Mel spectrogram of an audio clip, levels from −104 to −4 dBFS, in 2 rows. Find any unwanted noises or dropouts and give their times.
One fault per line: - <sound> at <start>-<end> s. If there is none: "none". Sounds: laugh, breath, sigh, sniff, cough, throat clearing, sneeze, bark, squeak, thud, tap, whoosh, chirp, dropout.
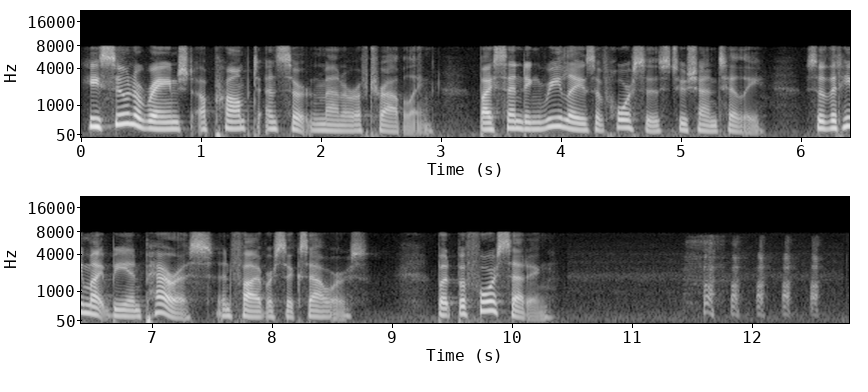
- laugh at 11.4-12.6 s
